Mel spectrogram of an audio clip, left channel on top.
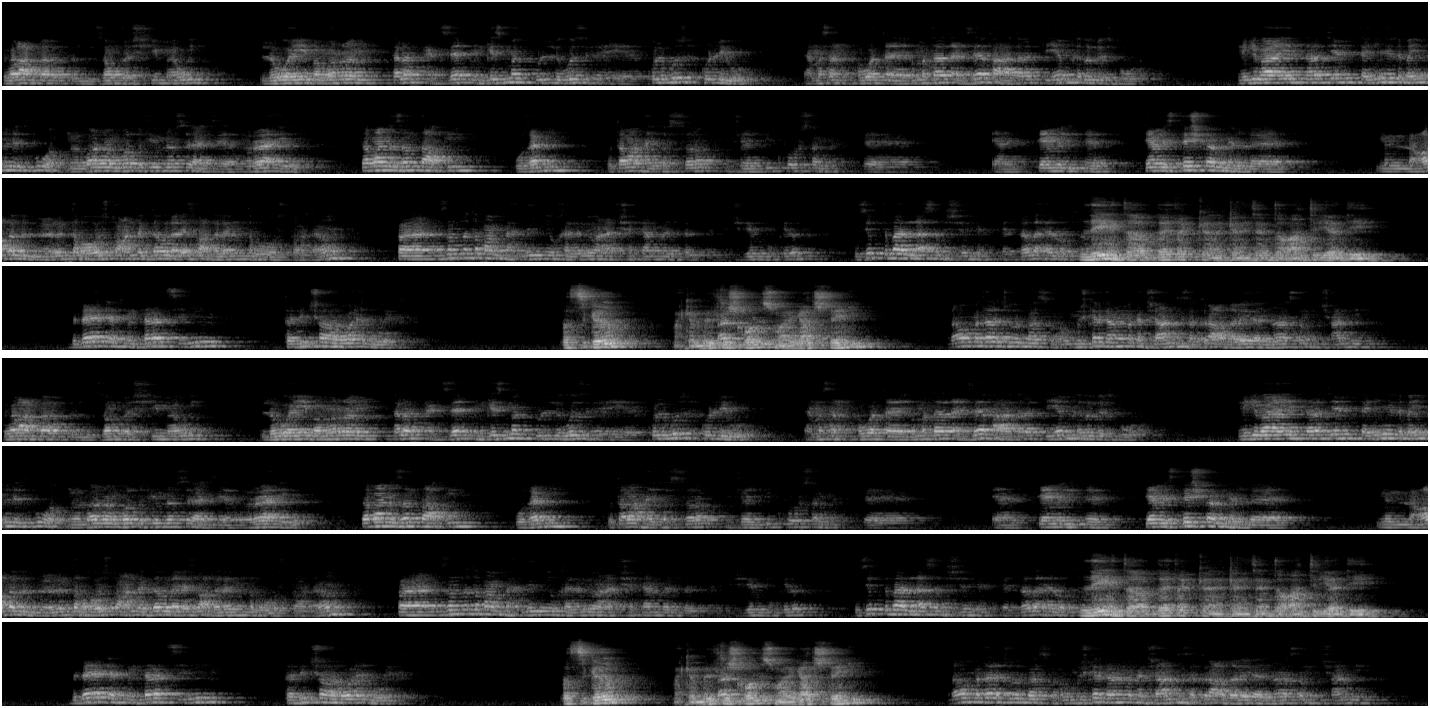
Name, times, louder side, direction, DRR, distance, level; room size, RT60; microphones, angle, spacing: voice 1, 0.0-2.0 2.6-7.5 8.0-11.4 12.4-17.3 17.9-18.9 19.4-19.9 20.3-22.6 22.9-23.3 24.2-25.3 25.7-27.1 28.0-31.9 32.5-35.7 35.9-36.5 37.0-39.4 43.4-45.0 45.6-46.7 49.9-50.4 52.2-56.4, equal, 75° left, 0 dB, 1.1 m, -29 dB
voice 2, 39.3-42.3 48.4-49.0 49.5-51.4, equal, ahead, -2 dB, 0.7 m, -23 dB
7.2 x 2.5 x 2.8 m, 0.84 s
head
